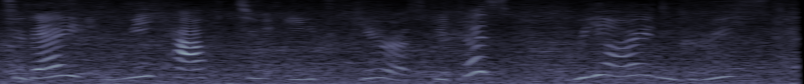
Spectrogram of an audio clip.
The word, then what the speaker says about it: gyros: The right pronunciation, actually, I think it's gyros, something like that.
